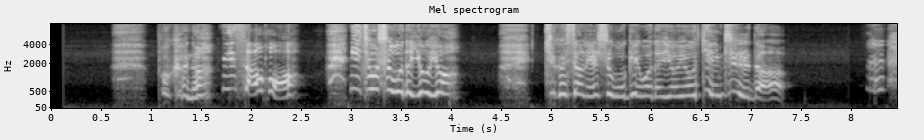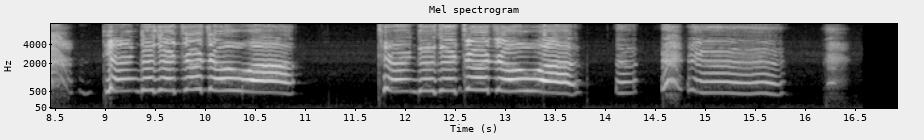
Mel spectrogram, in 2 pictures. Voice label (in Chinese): 角色音男童女童妈妈音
